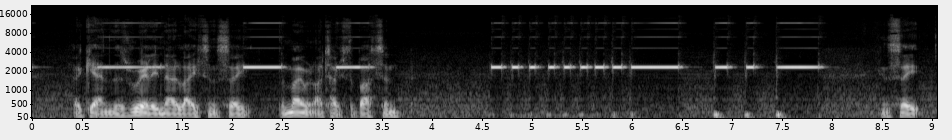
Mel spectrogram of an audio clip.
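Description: An electronic device beeps in short bursts and longer tones.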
